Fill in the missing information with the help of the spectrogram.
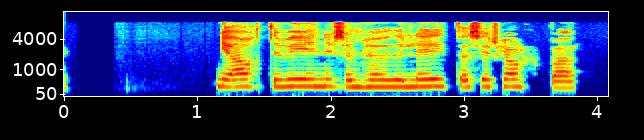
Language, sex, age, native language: Icelandic, female, 12, Icelandic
